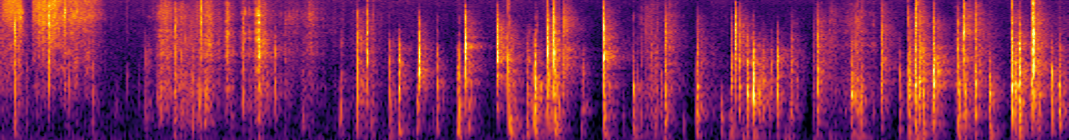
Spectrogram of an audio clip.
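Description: An open, glossy, water-wrinkled paper toy catalog is handled as hands turn its wavy pages and press them flat with fingertips and long nails. The result is dense, bright crinkling and crunching in quick, uneven bursts with almost no low end, and each sound cuts off sharply between bursts.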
